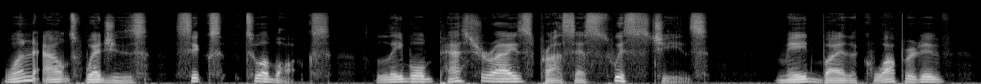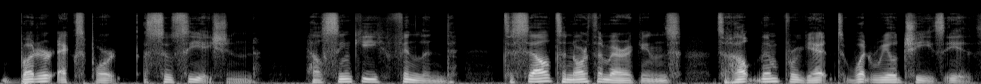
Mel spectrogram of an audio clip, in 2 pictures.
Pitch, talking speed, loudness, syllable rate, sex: 105 Hz, 105 wpm, -19 LUFS, 3.8 syllables/s, male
